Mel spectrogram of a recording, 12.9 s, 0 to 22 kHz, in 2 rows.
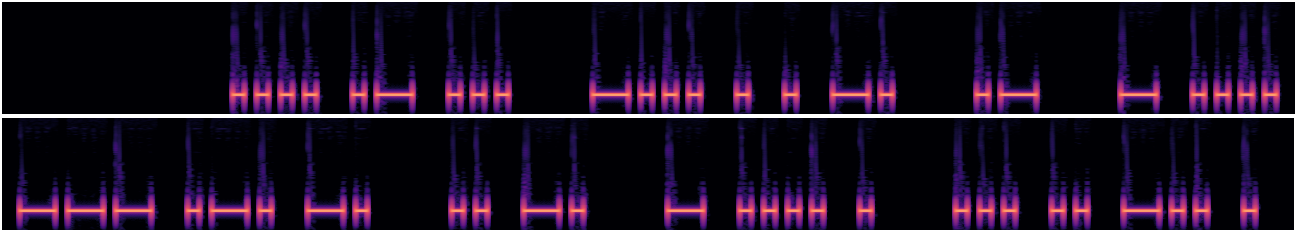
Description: Morse code, heard as a keyed tone, about 20 wpm, 700 Hz. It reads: HAS BEEN A THORN IN THE SIDE
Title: Sets of 8 Words - 20wpm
